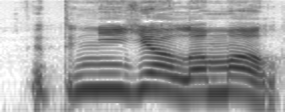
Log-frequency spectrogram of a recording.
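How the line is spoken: Sobbing child babbling. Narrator (Russian): с рыданиями пролепетал мальчик

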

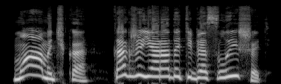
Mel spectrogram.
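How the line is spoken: Exclaiming. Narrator (Russian): воскликнула я

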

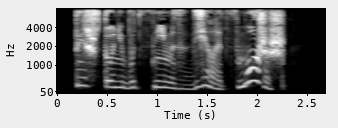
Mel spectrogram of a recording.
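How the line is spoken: Irritated question. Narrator (Russian): поинтересовалась Рэй раздраженным голосом

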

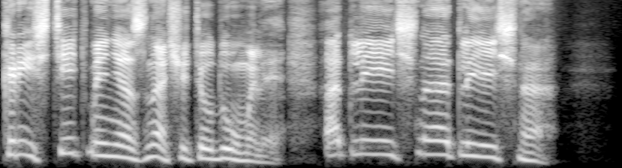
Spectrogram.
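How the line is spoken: Laughing shouting. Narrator (Russian): А он все смеялся и кричал

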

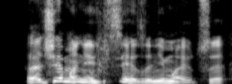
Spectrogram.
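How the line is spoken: Snorting. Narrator (Russian): хмыкнул Том

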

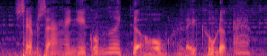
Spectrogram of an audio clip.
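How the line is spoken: Soft, smiling. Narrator (Vietnamese): Nhược Lâm đạo sư vẻ mặt tươi cười khẽ nói

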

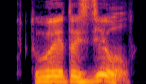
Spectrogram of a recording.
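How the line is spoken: Stern demanding question. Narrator (Russian): Одновременно с ней поинтересовался дракон и потребовал грозно

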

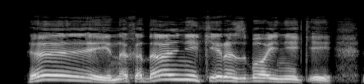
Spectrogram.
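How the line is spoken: Cheerful shout. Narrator (Russian): закричал весело

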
